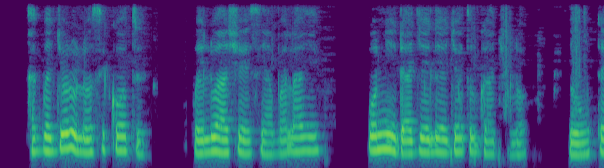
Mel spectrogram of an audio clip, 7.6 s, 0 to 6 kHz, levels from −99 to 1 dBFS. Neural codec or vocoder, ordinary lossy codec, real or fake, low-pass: none; none; real; 5.4 kHz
